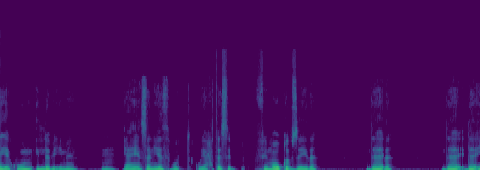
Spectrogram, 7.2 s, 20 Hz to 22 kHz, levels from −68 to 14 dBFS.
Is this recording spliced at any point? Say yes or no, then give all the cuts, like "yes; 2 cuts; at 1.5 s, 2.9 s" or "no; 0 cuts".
yes; 3 cuts; at 1.8 s, 3.7 s, 5.8 s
